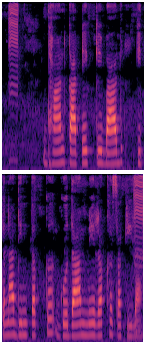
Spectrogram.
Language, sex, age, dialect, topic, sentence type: Bhojpuri, female, 18-24, Western, agriculture, question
